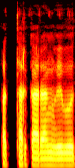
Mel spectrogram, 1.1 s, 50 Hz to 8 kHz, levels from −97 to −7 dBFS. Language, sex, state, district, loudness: Hindi, male, Uttar Pradesh, Hamirpur, -20 LUFS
